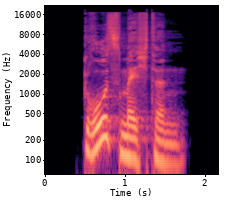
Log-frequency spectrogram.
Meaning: dative plural of Großmacht
- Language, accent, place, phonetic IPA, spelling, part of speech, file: German, Germany, Berlin, [ˈɡʁoːsˌmɛçtn̩], Großmächten, noun, De-Großmächten.ogg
